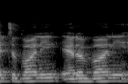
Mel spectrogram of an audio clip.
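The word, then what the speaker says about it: Etavonni: Yeah, Etavani. It's innovate backwards, so it's Etavani Media.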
